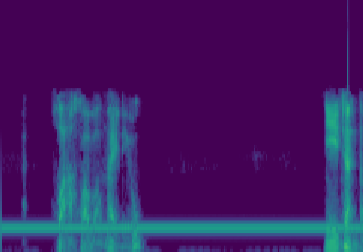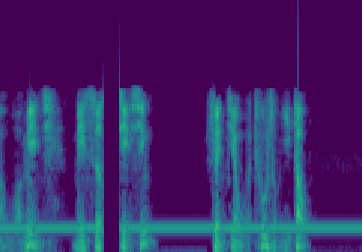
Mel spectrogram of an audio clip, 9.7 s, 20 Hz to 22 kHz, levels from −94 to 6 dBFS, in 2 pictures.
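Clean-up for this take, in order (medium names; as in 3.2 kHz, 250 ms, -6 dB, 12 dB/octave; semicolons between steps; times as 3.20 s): clip repair -7.5 dBFS; band-stop 420 Hz, Q 30; room tone fill 6.20–6.42 s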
